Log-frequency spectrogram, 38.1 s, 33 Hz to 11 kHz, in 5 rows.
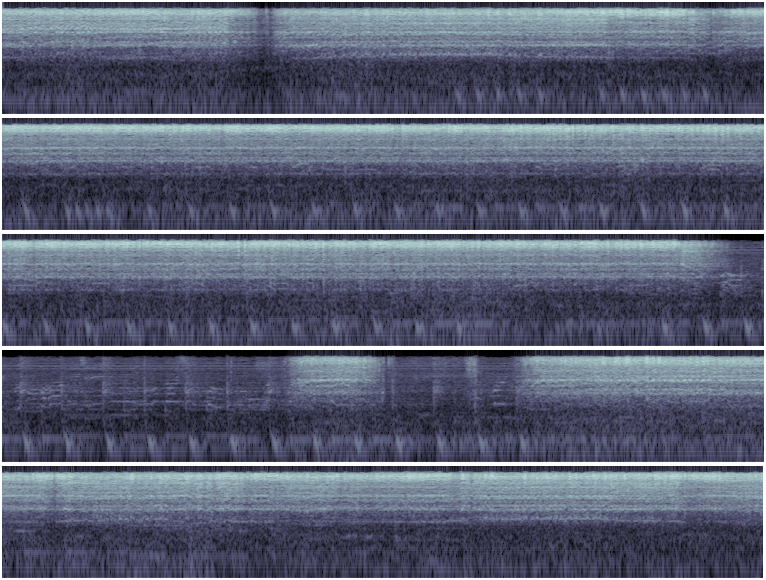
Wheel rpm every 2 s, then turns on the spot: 160, 110, 160, 140, 160, 160, 160, 160, 160, 160, 160, 20, 10, 40, 120, 160, 160, 160, 160.
26-28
